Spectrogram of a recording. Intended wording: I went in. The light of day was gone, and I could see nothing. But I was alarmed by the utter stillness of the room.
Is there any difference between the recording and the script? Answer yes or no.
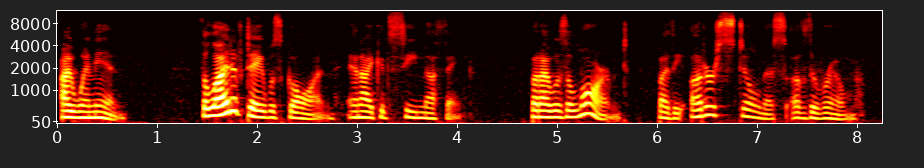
no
